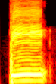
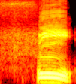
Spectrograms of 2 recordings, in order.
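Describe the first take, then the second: First: The word begins with a p sound. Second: The word begins with an f sound. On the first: The speaker calls it wrong. "Bukan dibaca pi" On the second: The speaker calls it right. "namun dibaca fi"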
